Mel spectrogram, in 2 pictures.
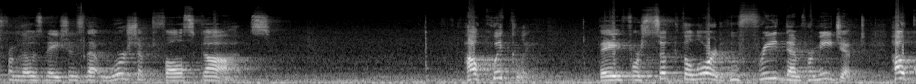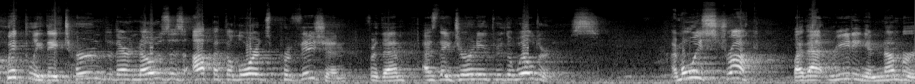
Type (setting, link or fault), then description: setting, large echoing room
